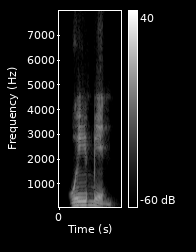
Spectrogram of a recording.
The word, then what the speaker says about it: women: Anyway guys, don't forget if you want to say this woman tulisannya woman ini bacanya bukan woman but this is women.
